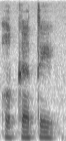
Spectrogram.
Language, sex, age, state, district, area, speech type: Telugu, male, 60+, Andhra Pradesh, Konaseema, rural, read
